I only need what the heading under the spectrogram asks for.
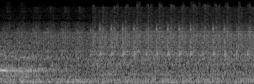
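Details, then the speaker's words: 1994 Acura Legend LS on its second start after head gasket, timing belt and water pump replacement, and after replacing an intake air temperature sensor damaged by cleaner: uneven idle with a light tick and occasional stumble. A misfire is suspected. "yeah it sounds like it might be missing though a little bit well that was sounding pretty rough on that second start"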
